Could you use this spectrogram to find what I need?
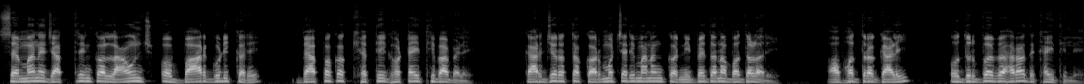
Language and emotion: Odia, neutral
